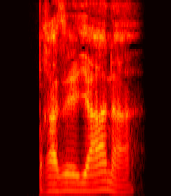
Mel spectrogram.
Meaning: 1. person from Brazil, Brazilian 2. a player with great technique who is good at dribbling etc
- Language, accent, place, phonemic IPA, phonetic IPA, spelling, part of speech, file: German, Germany, Berlin, /braziˈli̯aːnər/, [bʁa.zɪlˈjaː.nɐ], Brasilianer, noun, De-Brasilianer.ogg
